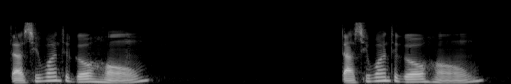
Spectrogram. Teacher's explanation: the last content word takes a rising intonation.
